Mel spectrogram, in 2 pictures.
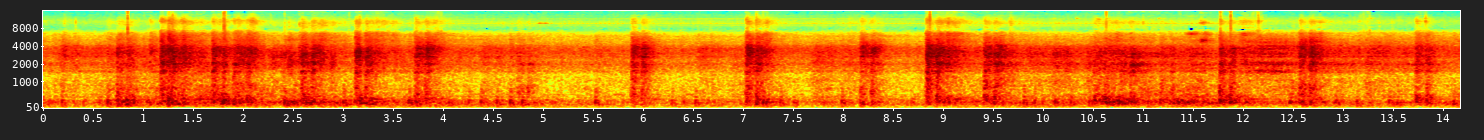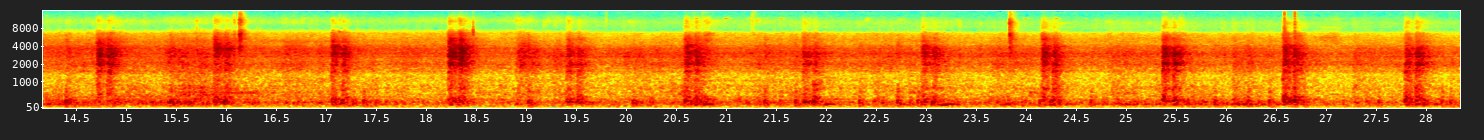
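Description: Kintetsu Nara Line electric train running at speed, heard inside the front car: a steady rumble of wheels on rail, with sharp clacks as the wheels pass over rail joints, about one or two a second.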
